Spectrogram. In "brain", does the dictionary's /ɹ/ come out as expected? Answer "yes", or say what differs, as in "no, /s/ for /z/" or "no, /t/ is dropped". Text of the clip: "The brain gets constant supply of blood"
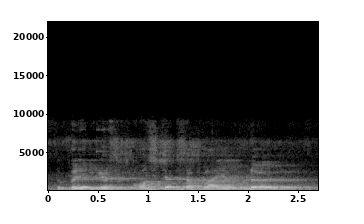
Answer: no, /ɹ/ is dropped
